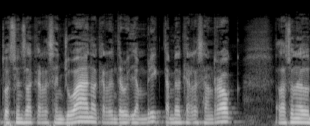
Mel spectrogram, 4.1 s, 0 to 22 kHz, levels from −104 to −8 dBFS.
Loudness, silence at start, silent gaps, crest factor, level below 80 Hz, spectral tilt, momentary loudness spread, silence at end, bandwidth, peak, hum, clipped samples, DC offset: -34 LUFS; 0 s; none; 18 dB; -58 dBFS; -6 dB/octave; 9 LU; 0 s; 13 kHz; -14 dBFS; none; under 0.1%; under 0.1%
